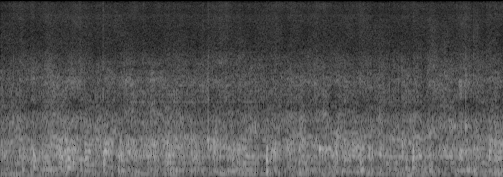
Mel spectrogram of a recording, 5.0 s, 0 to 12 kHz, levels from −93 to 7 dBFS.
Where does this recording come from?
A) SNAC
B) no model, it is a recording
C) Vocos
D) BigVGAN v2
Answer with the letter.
A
